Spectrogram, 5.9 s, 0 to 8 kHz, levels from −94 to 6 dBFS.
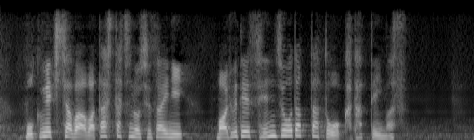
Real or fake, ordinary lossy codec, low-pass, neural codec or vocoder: fake; none; 7.2 kHz; codec, 24 kHz, 1.2 kbps, DualCodec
